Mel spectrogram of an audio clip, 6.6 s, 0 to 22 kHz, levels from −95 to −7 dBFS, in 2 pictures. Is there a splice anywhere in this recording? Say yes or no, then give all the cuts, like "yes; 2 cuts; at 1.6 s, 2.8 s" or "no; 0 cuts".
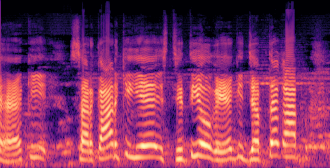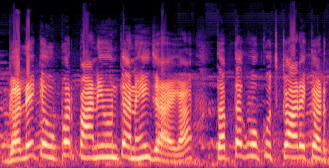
no; 0 cuts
